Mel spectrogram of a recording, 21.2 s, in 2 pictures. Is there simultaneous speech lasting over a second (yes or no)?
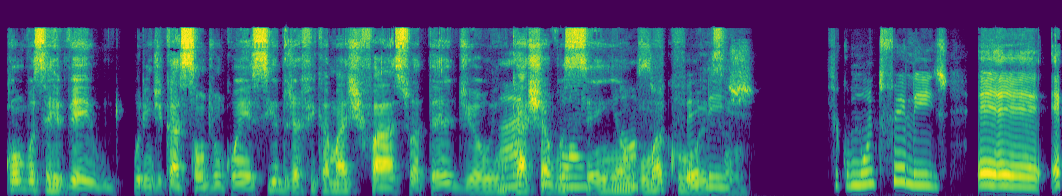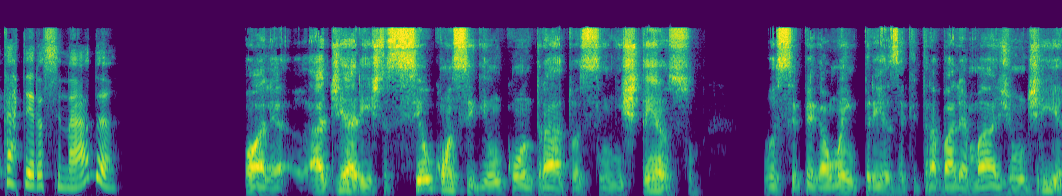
yes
